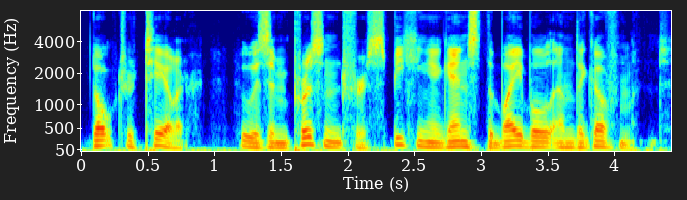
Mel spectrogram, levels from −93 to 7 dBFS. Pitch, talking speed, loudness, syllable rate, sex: 100 Hz, 175 wpm, -18 LUFS, 5.4 syllables/s, male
